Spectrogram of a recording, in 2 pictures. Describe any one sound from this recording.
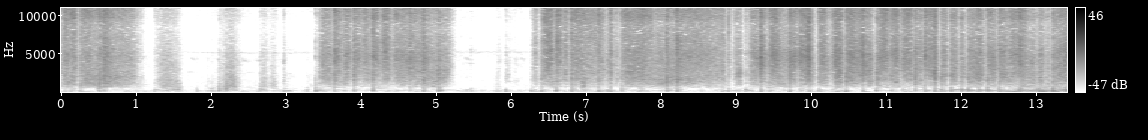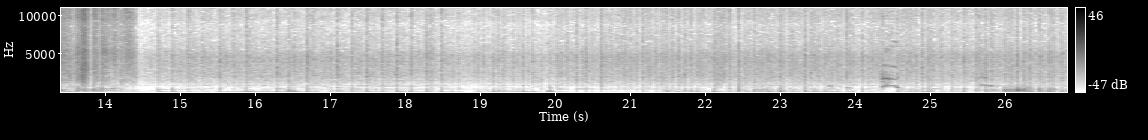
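Sandpaper rubs back and forth over wood with a steady scratchy hiss.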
